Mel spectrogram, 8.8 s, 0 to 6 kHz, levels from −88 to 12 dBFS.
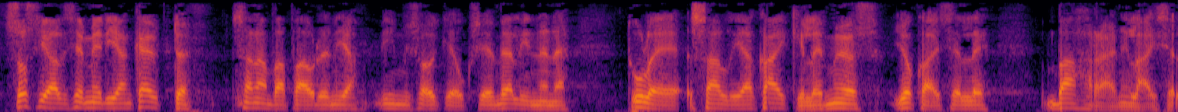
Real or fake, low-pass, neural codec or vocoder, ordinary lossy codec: real; 5.4 kHz; none; none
